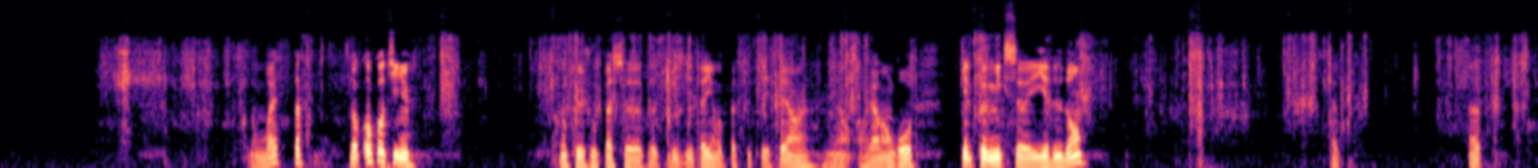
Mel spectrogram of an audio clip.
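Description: Pages of a book rustle as they are turned by hand.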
